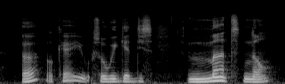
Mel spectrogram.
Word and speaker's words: maintenant: All right, and then maintenant, okay, normally we tend not to pronounce this okay, so we get this maintenant, maintenant, okay, now.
